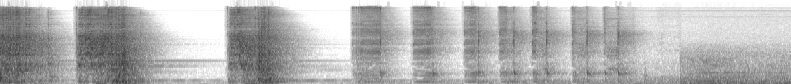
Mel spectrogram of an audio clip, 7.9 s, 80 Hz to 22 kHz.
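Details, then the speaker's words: Yamaha TTR230 dirt bike, non-running, cranked on a charger after a drained battery: harsh uneven clanking bursts, then faster ratchety clicks, something grinding. "Sounds really clanky, doesn't it? Ooh. Yeah, that's not sounding good at all."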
